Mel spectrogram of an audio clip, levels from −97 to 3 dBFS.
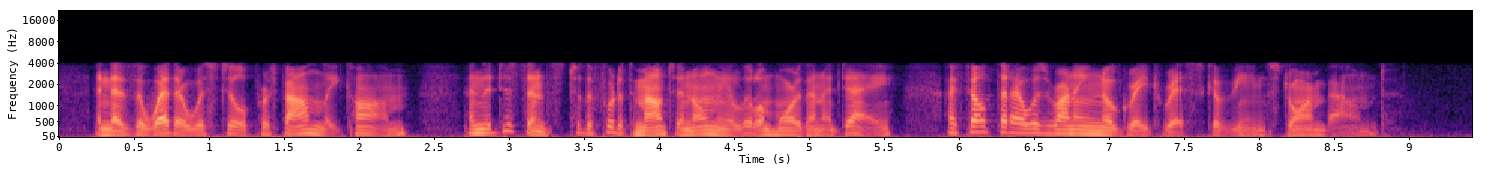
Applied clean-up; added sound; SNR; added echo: none; none; none; none.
